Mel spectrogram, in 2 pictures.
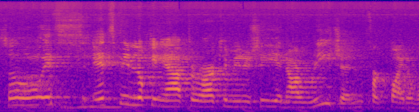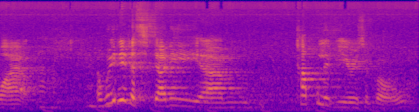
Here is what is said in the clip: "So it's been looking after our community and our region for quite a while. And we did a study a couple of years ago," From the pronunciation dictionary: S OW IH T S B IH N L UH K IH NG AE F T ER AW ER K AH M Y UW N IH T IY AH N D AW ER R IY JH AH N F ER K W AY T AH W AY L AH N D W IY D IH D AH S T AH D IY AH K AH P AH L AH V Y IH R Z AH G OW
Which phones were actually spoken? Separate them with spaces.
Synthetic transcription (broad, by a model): S OW IH T S B IH N L UH K IH NG AE F T ER AW ER K AH M Y UW N IH T IY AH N AW ER R IY JH AH N F ER K W AY T AH W AY L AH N W IY D IH D AH S T AH D IY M K AH P L AH V Y IH R Z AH G OW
